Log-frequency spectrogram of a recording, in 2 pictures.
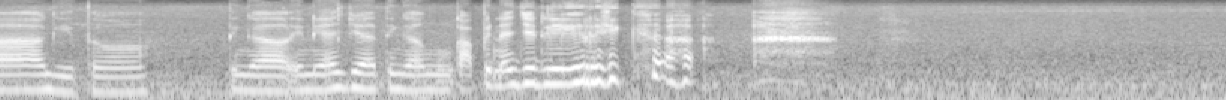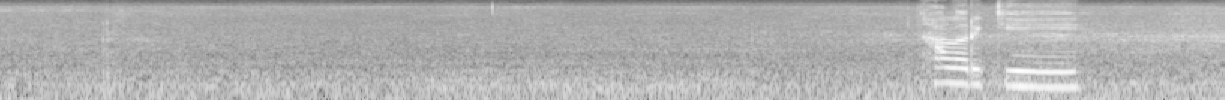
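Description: A young woman speaks and laughs softly close to a microphone.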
